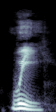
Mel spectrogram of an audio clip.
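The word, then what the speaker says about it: ㅟ: So these days, Koreans pronounce it by smoothly moving from the U shape to the E shape like this.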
